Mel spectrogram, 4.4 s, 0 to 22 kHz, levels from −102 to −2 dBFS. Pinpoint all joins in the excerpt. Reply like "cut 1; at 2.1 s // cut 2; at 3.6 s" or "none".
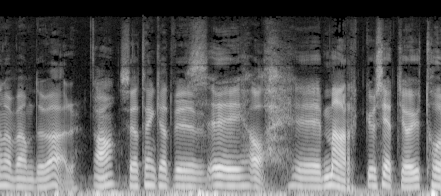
cut 1; at 2.0 s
